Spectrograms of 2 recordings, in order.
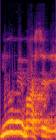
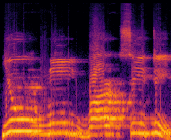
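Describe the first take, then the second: First: Said in the usual way. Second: ইউনিভার্সিটি slow and higher, U, NI, VER, SI, TY; five even beats on ইউনিভার্সিটি; broken into syllables. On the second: Shown as a demonstration. Teacher shows five syllables to class, ইউনিভার্সিটি split slowly. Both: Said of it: "পাঁচবার উচ্চারিত হয়েছে".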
